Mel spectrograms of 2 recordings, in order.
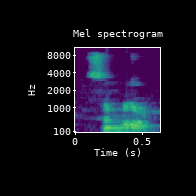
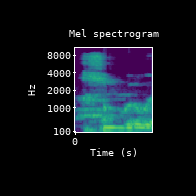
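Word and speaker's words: Tsugaru: तो होन्शु और होकाइडो के बीच में जो स्ट्रेट है इसे कहते हैं सुंगरू, ठीक है, सुंगरू स्ट्रेट कहते हैं। टी साइलेंट होता है इसमें, सुंगरू स्ट्रेट कहते हैं इसको।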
